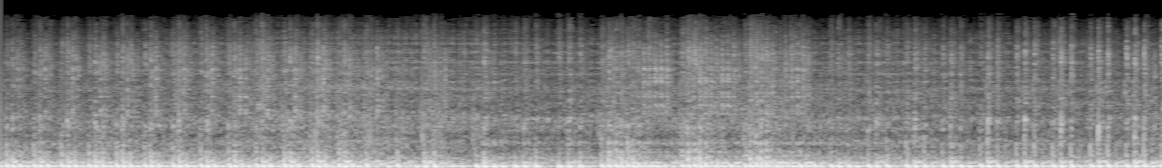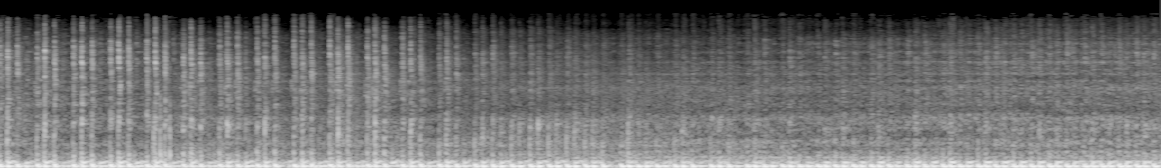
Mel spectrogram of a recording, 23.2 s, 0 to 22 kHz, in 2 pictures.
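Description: A 1990 Harley-Davidson Electra Glide Ultra Classic's carbureted Evolution V-twin running at idle, heard close up, soon after a hard start on an old battery. About six seconds in, the sound swells and brightens for a couple of seconds.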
